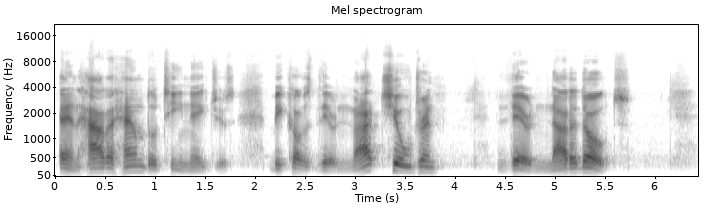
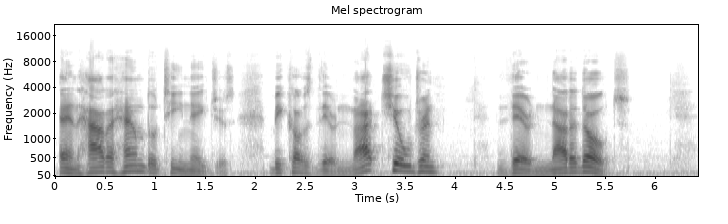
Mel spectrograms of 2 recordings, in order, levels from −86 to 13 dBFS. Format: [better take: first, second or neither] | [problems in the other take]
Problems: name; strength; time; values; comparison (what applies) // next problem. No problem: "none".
second | thin; somewhat; fading below 350 Hz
